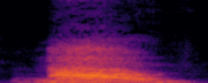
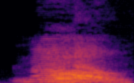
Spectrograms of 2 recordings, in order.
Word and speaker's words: noun: Noun. Noun. 이거는 미국 사람이 더 자신 있게 하네. 앞에 거는 미국 발음, 뒤에 건 영국 발음이에요.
